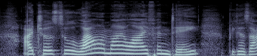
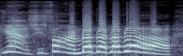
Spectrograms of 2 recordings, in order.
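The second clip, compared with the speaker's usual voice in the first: loud, higher, waving it away; dismissive brush-off; 8 semitones higher, 9 dB louder than usual. Retold or imitated. The ex to a worried bystander, a loud dismissive brush-off. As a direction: brush off the bystander, louder on the blahs. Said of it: "And he's like".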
